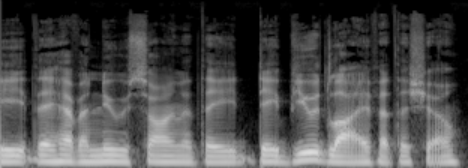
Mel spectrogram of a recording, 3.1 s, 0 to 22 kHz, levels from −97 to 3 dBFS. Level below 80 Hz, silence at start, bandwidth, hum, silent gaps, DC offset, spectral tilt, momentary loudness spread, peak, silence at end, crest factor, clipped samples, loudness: -52 dBFS; 0 s; 12.5 kHz; none; none; under 0.1%; -7.5 dB/octave; 7 LU; -6 dBFS; 0.05 s; 16 dB; under 0.1%; -22 LUFS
